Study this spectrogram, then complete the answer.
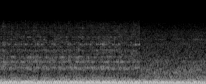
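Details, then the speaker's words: Foxbody Mustang 5.0 V8 with a low steady rumble around 1000 rpm, even, with no hunting or surging. This is after fixing the dirty EGR valve, which the owner guesses caused the long-standing rough idle and surging. "so far so good no surges [Music] the idle sounds so much better"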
